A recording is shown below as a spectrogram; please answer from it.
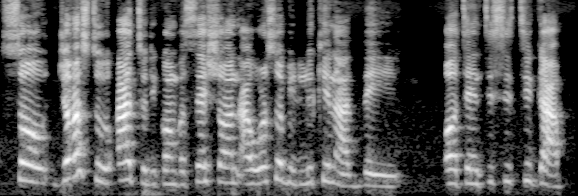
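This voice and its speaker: A woman's voice: a little high, moderate pace, pushed and bright. A woman giving an earnest, personal talk as a panelist on a live online discussion, with frequent filler words. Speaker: learning and development head.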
